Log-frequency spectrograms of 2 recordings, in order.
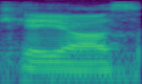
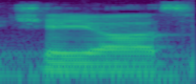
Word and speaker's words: chaos: the herb it's because coming from Russia I pronounce every single letter that's written in probably alright so I'm in school and you know we get to a point where there is you know words like chaos I say che us you know I get corrected right I say really I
